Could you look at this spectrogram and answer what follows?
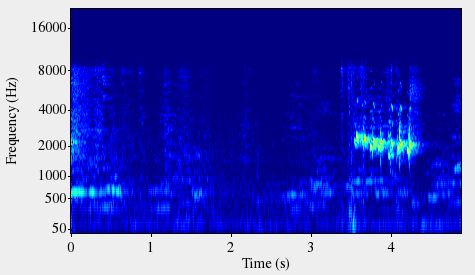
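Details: Lure recording of sooty-headed bulbul song meant to stir idle birds to sing: quiet murmuring background, then a lively bubbling series of bright chirping notes in the second half.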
